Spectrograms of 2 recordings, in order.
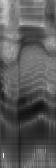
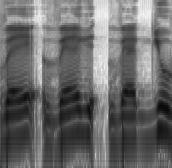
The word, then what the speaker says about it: vague: या वेज भी हम इसे कहते हैं, या लोग वैग्यू भी लोग कहते हैं, नहीं इसको वेज हम बोलेंगे। तो VAGUE है ना, यू साइलेंट रहता है, वेज।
